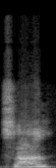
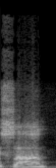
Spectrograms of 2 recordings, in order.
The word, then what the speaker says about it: slán: Slán, simply slán, pronounced outside in the Ulster dialect, slán, but you hear slán in the other dialects. You get more emphasis on the A with the accent here, is Shinu Faba.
